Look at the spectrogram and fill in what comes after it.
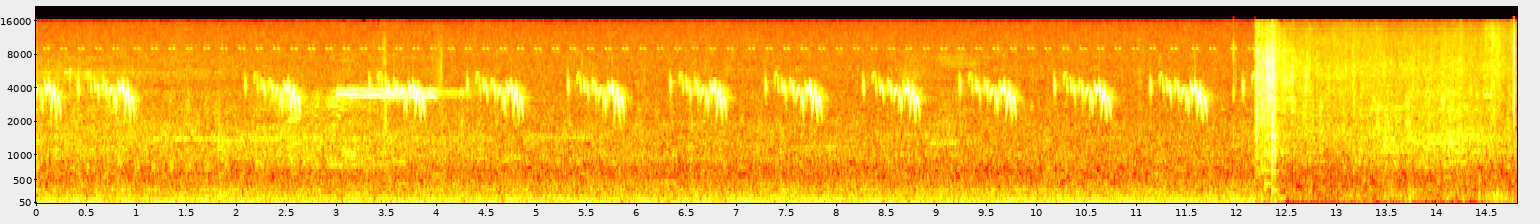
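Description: A bird calling, one short high falling note repeated steadily about every two-thirds of a second, over a steady low rumble. The calls and the rumble both stop about twelve seconds in.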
